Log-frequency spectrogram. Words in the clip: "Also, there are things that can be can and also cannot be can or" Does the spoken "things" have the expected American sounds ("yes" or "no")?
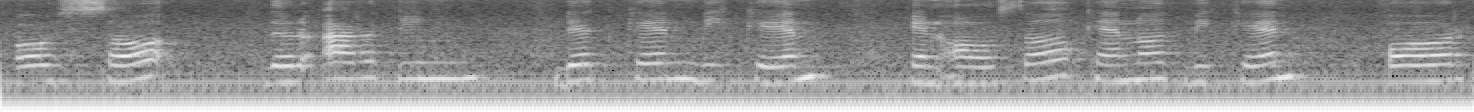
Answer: no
